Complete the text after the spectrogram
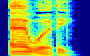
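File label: "airworthy", British English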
